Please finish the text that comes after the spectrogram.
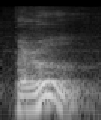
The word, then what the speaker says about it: Peru: Peru, not Peru, Peru, Peruvian. Africa, beautiful large continent. Africa, people who live there are called Africans. Okay, Africans. Australia, Australian. Note the pronunciation and syllable stress, both are important.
